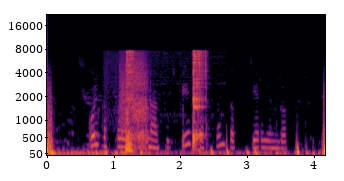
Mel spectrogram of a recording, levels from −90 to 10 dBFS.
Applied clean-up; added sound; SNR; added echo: classical method spectral subtraction.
